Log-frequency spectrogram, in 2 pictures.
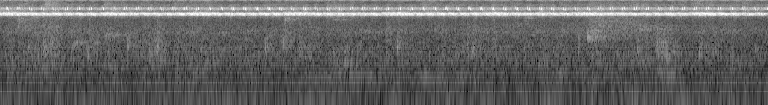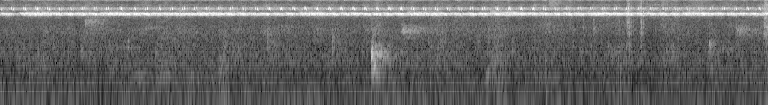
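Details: Crickets heard in the rain, their shrill, finely pulsed trill continuous and unwavering for the whole span, backed by a low, even rain hiss and occasional soft splashes.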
